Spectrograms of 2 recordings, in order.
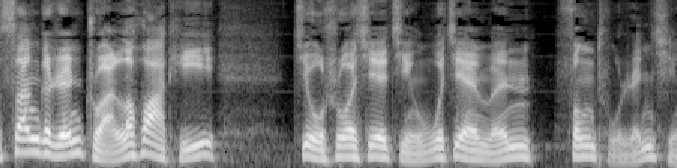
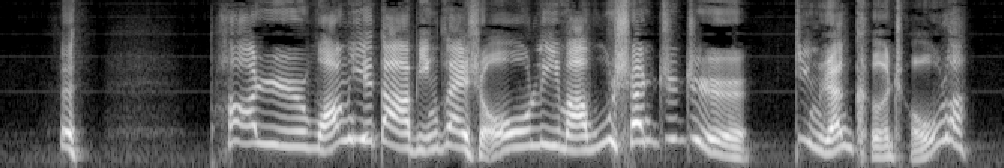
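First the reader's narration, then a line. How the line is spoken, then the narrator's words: Dry laughter. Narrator (Chinese): 欧阳锋干笑几声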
